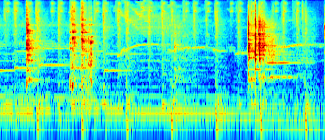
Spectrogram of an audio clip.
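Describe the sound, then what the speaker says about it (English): Glass canning jars clink and knock against a metal pot as they are lowered into hot water while canning apple butter, several sharp clinks over a low rumble of boiling water. "To put the jars in the hot water,"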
